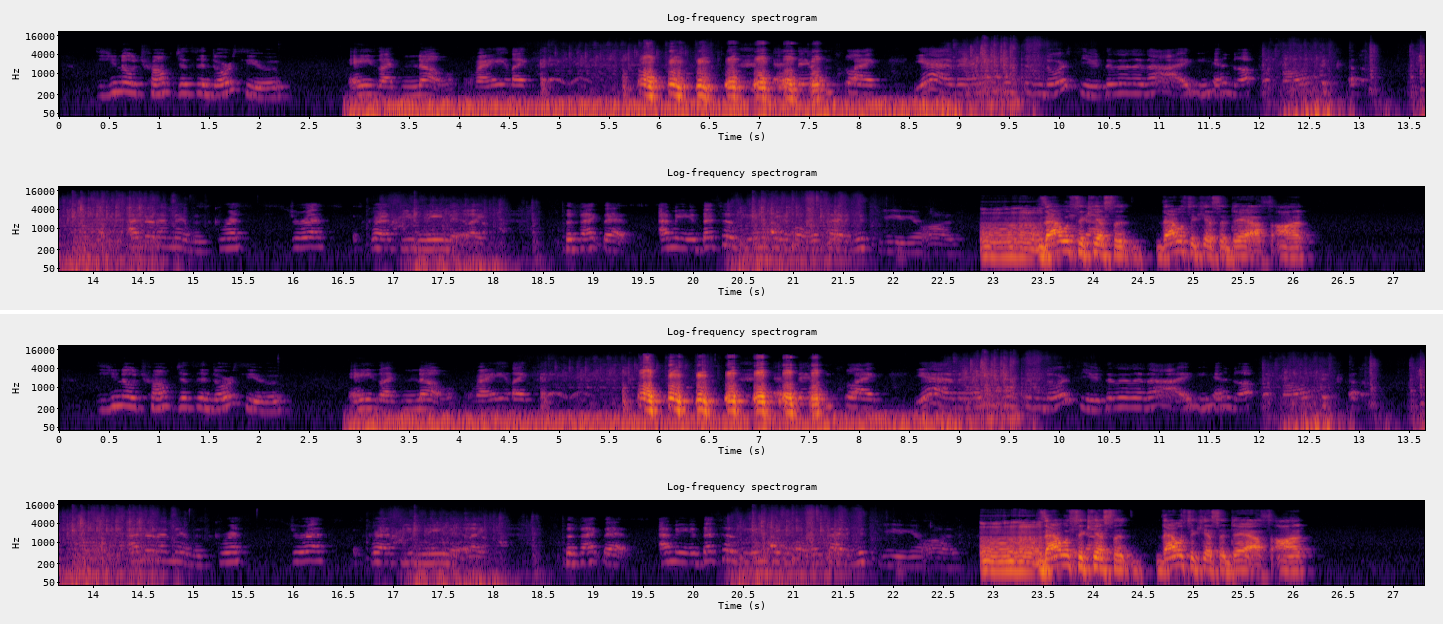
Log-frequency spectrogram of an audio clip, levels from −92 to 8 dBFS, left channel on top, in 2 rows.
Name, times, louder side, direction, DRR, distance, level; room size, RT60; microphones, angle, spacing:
voice 1, 0.4-2.2 2.9-5.3 6.8-8.2 8.5-12.7 13.0-13.1 14.0-15.5 16.0-16.3 16.7-18.3 18.7-19.3 19.6-22.6 23.5-24.1, left 1 dB, 35° left, 1.0 m, -46 dB
sound 1, 2.8-9.0, left 2 dB, 80° left, 0.6 m, -43 dB
sound 2, 4.7-7.2 7.5-7.6 8.6-10.0 10.3-10.4 12.0-15.1 16.7-18.7 20.3-22.0, equal, ahead, 0.8 m, -47 dB
voice 2, 5.8-7.6 22.9-23.5, right 3 dB, 70° right, 0.7 m, -29 dB
voice 3, 23.4-24.3 24.6-26.1, right 1 dB, 30° right, 0.6 m, -29 dB
2.9 x 2.0 x 3.9 m
head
